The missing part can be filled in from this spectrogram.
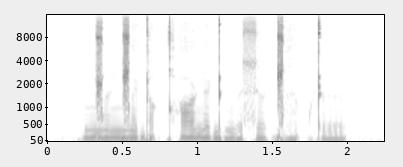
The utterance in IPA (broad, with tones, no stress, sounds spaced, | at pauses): ŋ͡ǁ ʏ˧ ŋ͡ǁ ɪ˧ ɖ ə˦ qʰ o˦ ɳ ɪ˧ ɖ ŋ ʏ˨ s ʏ˧ ɡ͡ǁ ɛ˨ p ʈ ʏ˨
